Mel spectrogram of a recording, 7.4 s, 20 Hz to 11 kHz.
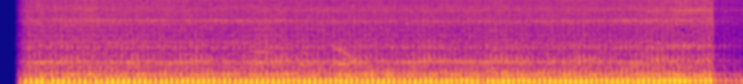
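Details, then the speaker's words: Barako 2 motorcycle, 2023 model, loud steady idle with a coarse rattly pulse of about four beats per second; engine already needs overhaul. "Yan, ito yung 4 overhaul mga boss. Yan yung tunog."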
